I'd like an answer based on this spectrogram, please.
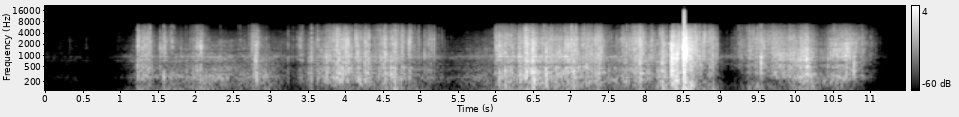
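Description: Plastic wrapping being crinkled and peeled off a product box, in several crackly stretches, with one sharp click about eight seconds in.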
